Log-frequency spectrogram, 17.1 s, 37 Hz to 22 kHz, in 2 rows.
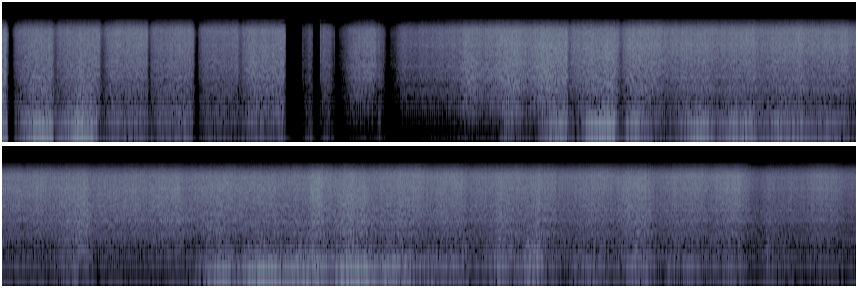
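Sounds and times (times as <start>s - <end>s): steady hiss of noise: 3.4s - 17.0s.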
